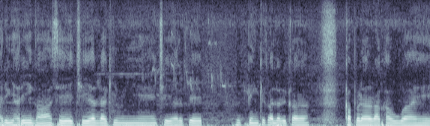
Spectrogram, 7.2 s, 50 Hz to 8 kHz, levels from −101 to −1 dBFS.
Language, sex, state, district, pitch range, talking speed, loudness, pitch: Hindi, male, Chhattisgarh, Balrampur, 130-135 Hz, 150 wpm, -17 LUFS, 135 Hz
